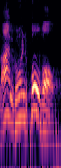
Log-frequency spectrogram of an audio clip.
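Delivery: mock proud declaration with voice lifted. Retelling the answer given to the track coach: retelling own proud reply. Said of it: "and I proudly said".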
